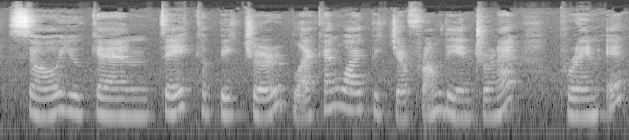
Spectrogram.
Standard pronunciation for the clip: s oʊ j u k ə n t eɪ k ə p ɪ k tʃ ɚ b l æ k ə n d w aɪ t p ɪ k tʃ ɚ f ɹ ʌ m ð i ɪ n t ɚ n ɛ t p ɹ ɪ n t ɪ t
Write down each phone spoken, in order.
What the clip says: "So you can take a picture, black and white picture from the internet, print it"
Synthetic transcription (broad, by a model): s oʊ j u k ə n t eɪ k ə p ɪ k tʃ ɚ b l æ k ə n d w aɪ t p ɪ k tʃ ɚ f ɹ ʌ m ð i ɪ n t ɚ n ɛ t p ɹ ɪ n ɪ t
